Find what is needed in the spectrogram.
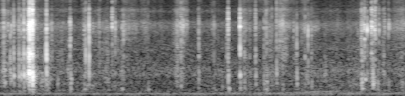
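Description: Plastic storage container being handled and its lid pressed shut: a loud snap about a third of a second in, then scattered lighter plastic clicks and crinkles.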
